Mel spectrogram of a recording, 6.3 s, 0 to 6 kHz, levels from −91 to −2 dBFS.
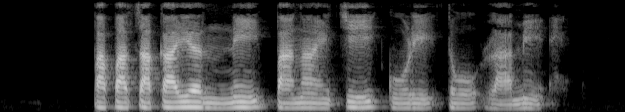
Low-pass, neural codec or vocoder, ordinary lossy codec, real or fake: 5.4 kHz; none; Opus, 64 kbps; real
